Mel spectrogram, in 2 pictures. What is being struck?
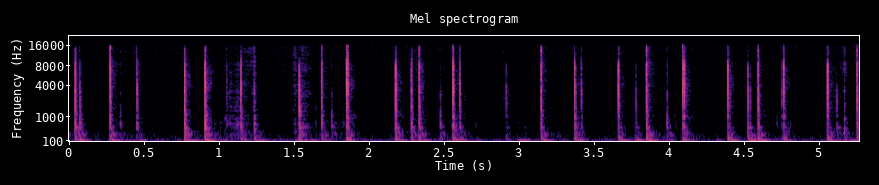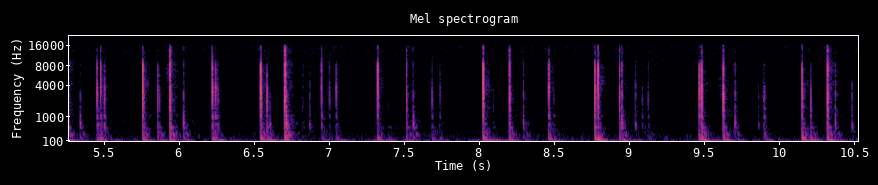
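Inlaid wooden chess board.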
